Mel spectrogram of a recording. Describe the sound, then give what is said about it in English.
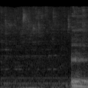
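Near the end, liquid suddenly starts pouring into a cup, a short splashy gush after a quiet stretch of faint room noise, fairly soft. “So you're gonna re-pour it?”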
